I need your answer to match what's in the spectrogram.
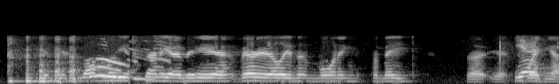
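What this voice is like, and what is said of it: Australian accent. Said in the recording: “You sound Australian.”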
